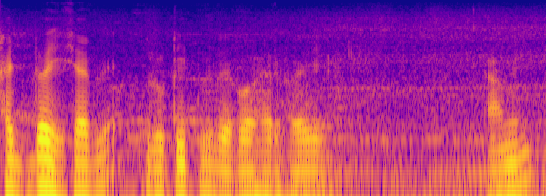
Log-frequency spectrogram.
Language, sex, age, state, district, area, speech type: Assamese, male, 45-60, Assam, Barpeta, rural, spontaneous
